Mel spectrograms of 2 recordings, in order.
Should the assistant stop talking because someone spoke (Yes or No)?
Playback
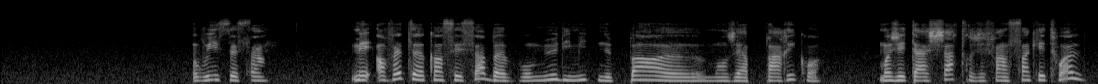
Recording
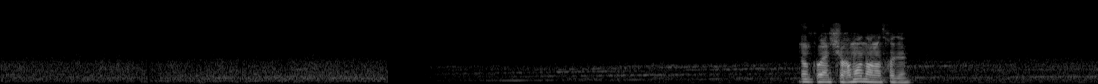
Yes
